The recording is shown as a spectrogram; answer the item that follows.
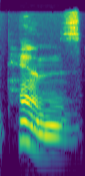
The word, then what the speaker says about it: Thames: 个 AME 的话，注意它有点像是 1、 2、 3、 4、 5 数字的 10，但是尾巴是用 M，所以是 Thames。好，这个地方要特别小心它的母音还有 H 不发音的部分。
